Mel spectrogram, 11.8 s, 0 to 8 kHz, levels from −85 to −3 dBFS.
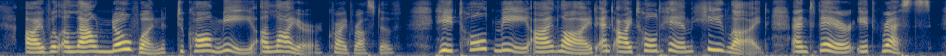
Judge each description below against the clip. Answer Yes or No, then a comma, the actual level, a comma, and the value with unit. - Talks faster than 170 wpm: No, slow, 135 wpm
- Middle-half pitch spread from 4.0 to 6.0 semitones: Yes, average, 4.9 semitones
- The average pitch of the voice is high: Yes, very high, 260 Hz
